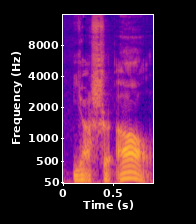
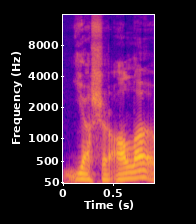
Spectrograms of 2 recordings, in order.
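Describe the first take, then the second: First: The word ends with a short one-syllable 'Al'. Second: The word ends with a full two-syllable 'Allah'. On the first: This is an increasingly common form. "you see more and more people saying Yashar Al" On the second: This is the standard form. "Most proponents of Lashwan Kodash would say that Yashar Allah is standard"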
